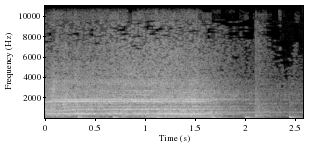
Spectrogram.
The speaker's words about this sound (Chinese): 主平台舱门打开，火车头和火车身朝着舱门外驶去。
